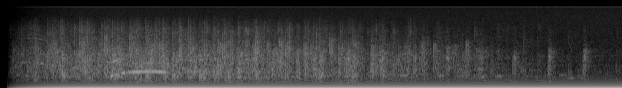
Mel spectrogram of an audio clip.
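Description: Audience applause that thins out into scattered claps toward the end, with a short high tone about a second in.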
